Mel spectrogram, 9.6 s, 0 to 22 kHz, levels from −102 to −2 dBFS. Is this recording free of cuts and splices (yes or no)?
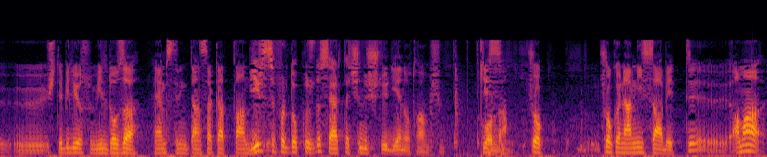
no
